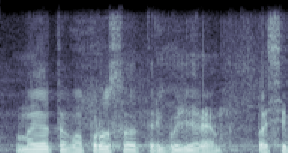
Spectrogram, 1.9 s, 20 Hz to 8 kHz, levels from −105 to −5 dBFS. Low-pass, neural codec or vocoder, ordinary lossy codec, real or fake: 7.2 kHz; none; Opus, 64 kbps; real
